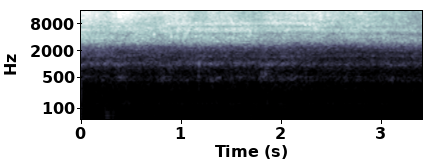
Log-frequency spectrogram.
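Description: About three tablespoons of butter sizzling in hot bacon grease in a soup pot, a steady close bright hiss that holds evenly throughout with no voices.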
